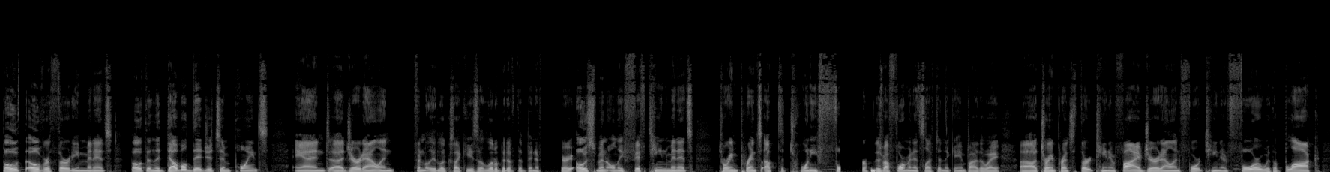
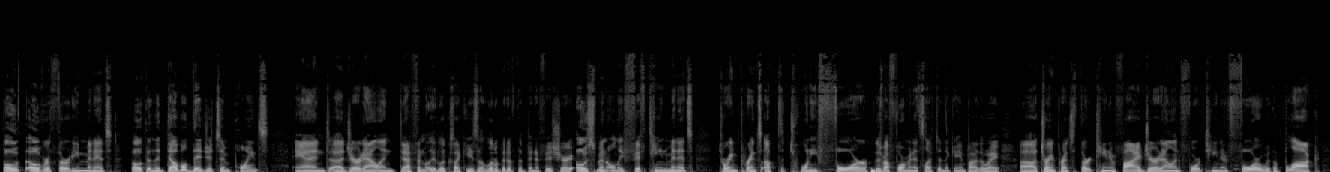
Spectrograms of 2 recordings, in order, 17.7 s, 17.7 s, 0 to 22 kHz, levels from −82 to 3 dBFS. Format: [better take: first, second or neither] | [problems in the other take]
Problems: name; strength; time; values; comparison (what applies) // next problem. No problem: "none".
second | audio cutting out; at 5.5 s, at 7 s and at 11 s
